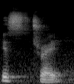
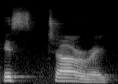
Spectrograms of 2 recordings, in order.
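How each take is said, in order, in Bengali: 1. t আর r-এর মাঝে কোনো স্বরধ্বনি শোনা যায় না। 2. t আর r-এর মাঝে একটা পূর্ণ স্বরধ্বনি শোনা যায়।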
